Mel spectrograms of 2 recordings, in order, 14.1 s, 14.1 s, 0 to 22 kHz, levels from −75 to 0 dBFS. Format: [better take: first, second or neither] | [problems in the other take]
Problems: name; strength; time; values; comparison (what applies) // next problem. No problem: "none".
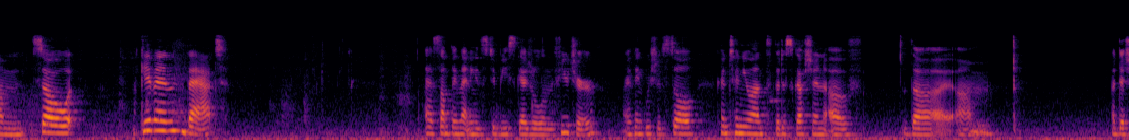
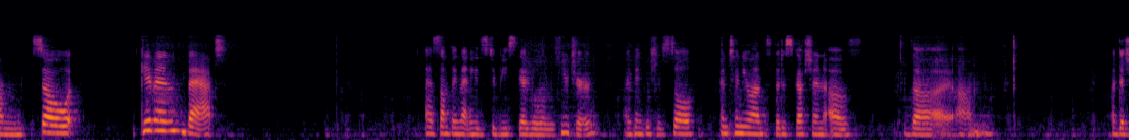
first | noise reduction (neural separator model SepFormer DNS4)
